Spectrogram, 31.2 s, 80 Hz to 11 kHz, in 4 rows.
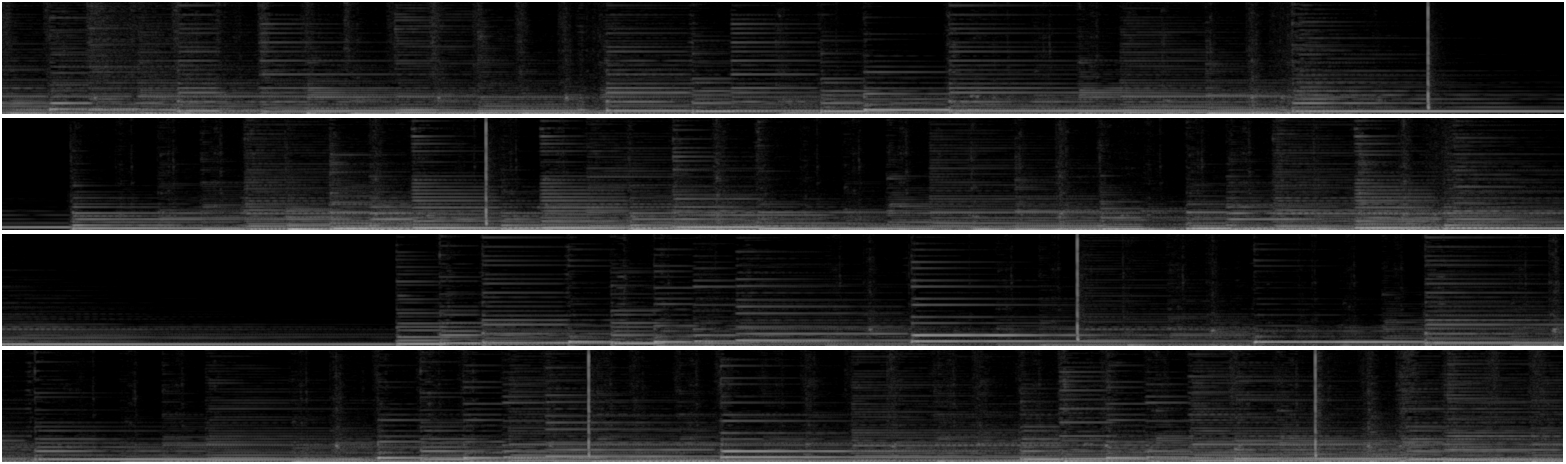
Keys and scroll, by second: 3.6 Return, 9.1 ctrl+c, 11.0 ctrl+v, 12.5 Return, 13.6 ctrl+v, 14.0 Return, 14.9 ctrl+v, 15.3 Return, 16.1 ctrl+v, 28.6 ctrl+c.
